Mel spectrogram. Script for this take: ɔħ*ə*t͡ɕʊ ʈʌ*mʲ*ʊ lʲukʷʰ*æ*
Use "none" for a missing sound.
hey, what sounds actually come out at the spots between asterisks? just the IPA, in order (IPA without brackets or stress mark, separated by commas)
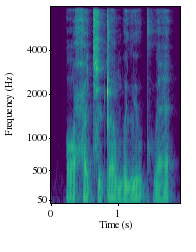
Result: ə, m, æ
